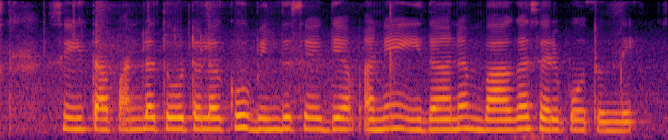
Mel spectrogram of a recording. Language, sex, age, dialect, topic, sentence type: Telugu, female, 25-30, Telangana, agriculture, statement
